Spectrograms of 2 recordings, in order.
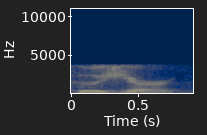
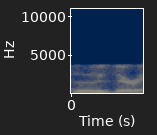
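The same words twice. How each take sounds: First: It is said like the Indiana word Hoosier. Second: It is said so it rhymes with loser. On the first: The speaker calls it wrong. "with the Indiana pronunciation" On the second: The speaker calls it right. "it rhymes with loser"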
